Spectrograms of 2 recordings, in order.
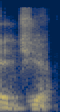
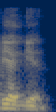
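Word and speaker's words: यज्ञ: Why put a j there if you are not going to pronounce it?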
